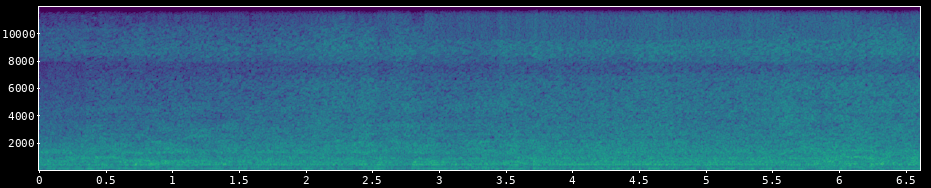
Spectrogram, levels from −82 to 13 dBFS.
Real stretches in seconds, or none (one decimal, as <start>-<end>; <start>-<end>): 1.5-2.2; 3.8-5.5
